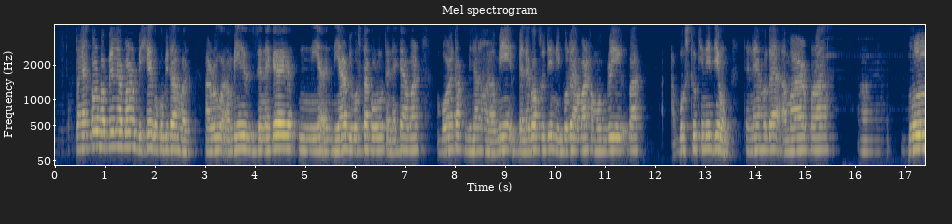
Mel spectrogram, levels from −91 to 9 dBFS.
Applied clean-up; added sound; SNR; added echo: neural mask model DeepFilterNet 3.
